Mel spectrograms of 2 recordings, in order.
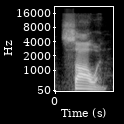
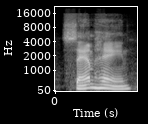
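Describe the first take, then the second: First: The word is said with no 'm' sound. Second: The word is said with an 'm' sound. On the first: It follows the original Celtic pronunciation. The speaker calls it right. "The pronunciation is Samhain, like S A W Y N" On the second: It is read the way it is spelled. The speaker calls it wrong. "Loomis says Sam Hain"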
